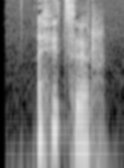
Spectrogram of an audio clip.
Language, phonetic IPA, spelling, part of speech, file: Russian, [ɐfʲɪˈt͡sɛr], офицер, noun, Ru-офицер.ogg
- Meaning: 1. officer 2. bishop (Russian abbreviation: С)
